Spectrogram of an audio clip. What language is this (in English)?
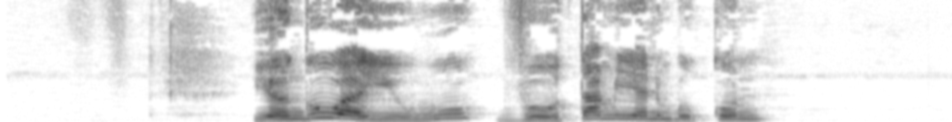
Ewondo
